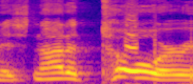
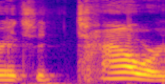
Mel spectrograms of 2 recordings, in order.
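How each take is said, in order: First: Tower said like "toe-er", with a long O; wrong vowel tower. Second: Tower with "ow" as in cow; ow sound tower. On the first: Teacher showing the wrong vowel to a reader. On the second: Teacher giving the right vowel to a reader. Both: Shown as a demonstration. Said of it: "you got the ow sound".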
